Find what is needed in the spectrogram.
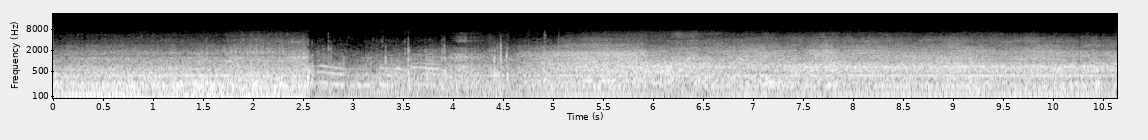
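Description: A motor vehicle's engine running steadily with a low hum, which drops away about two and a half seconds in while a steadier, lighter drone carries on.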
